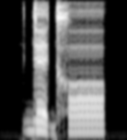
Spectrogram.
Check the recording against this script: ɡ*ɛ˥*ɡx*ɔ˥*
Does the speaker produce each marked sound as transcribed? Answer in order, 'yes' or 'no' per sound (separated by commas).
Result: no, no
